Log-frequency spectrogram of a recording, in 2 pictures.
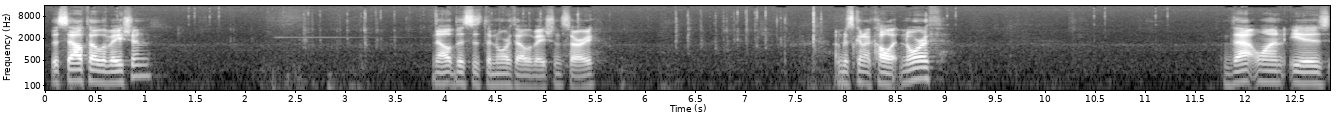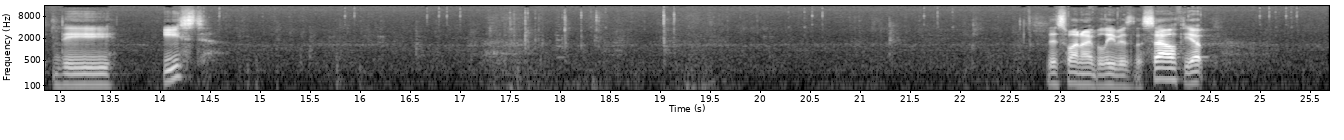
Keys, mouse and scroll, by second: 0.0-0.3 typing, 0.9 click, 1.5 click, 1.8 click, 2.4-4.9 typing, 6.1-8.7 typing, 9.1 click, 10.6 click, 11.2 click, 14.6 click, 16.0 click, 16.8 click, 17.0 click, 17.3-18.5 typing, 19.1 Return, 20.7 click, 21.8 click, 22.5 typing, 23.1 click, 23.6 click, 24.4 click, 25.1 click, 25.4 click.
